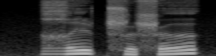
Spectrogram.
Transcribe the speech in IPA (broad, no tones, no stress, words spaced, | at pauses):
ʁiʈ͡ʂɛʂ ə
